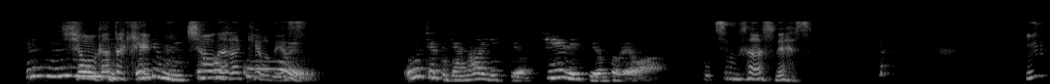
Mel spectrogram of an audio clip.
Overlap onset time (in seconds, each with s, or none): 0.6 s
